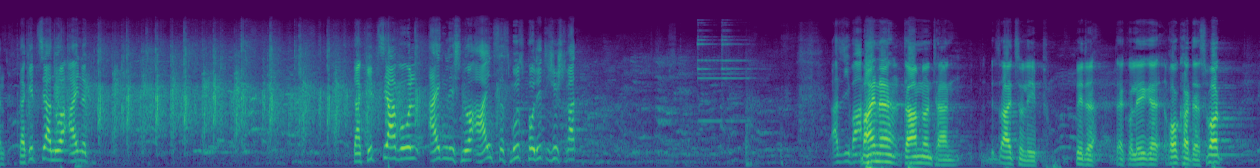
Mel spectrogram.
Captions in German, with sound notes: [Beifall bei der FDP und den LINKEN] Da gibt es eigentlich nur eines: Das muss politische Strategie sein. [Zurufe - Glockenzeichen des Präsidenten] Meine Damen und Herren, seid so lieb! Herr Kollege Rock hat das Wort.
